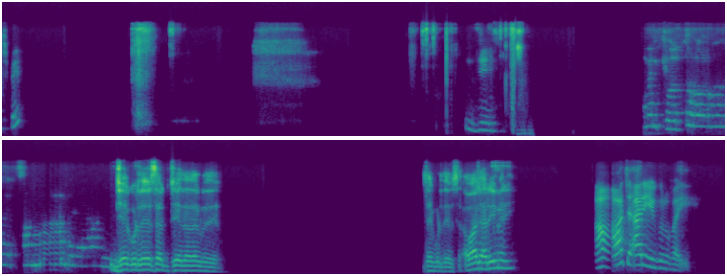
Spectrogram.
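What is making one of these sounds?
A woman speaks cheerfully over an online call.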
